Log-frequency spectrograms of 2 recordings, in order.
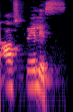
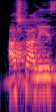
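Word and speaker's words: australis: Arora ऑस्ट्रेलिस। ऑस्ट्रालिस, ऑस्ट्रेलिस, pronunciation अलग अलग हो जाता है।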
